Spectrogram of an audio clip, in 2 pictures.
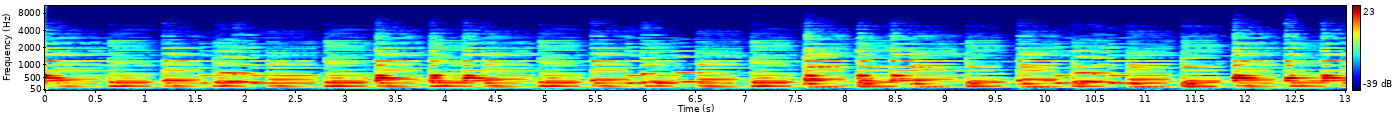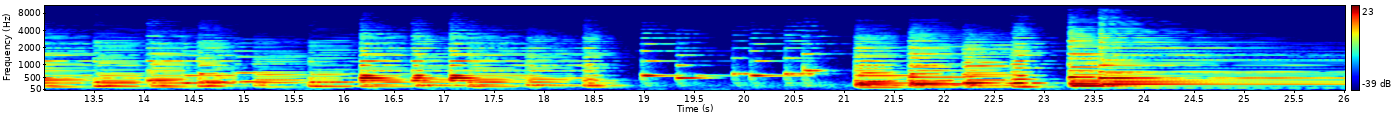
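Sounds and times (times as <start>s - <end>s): blues piano piece: 0.0s - 26.0s.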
